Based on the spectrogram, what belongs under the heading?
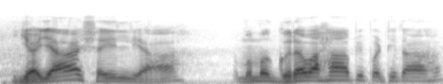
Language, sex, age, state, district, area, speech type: Sanskrit, male, 18-30, Maharashtra, Nagpur, urban, spontaneous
